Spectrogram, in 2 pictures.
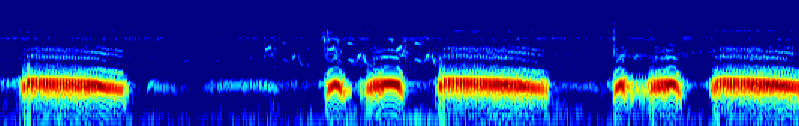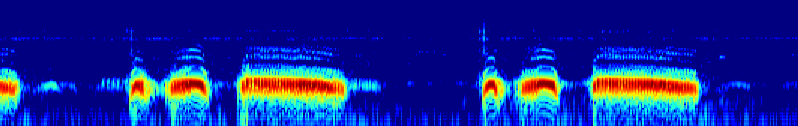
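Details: A spotted dove's lure call for provoking rivals: paired short hoots each followed by a long, drawn, gently falling coo, repeated four times at steady intervals of about one and a half seconds.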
